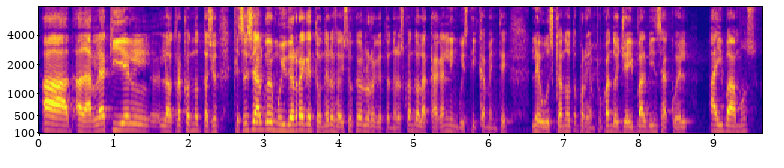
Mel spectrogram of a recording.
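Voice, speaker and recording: A man, co-hosting a podcast in casual chat, playful and quick to laugh. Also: medium pitch, steady tone. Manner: playful, laughs a lot, self-correcting. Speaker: podcast host.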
